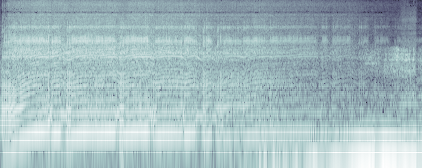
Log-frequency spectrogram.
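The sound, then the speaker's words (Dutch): A chainsaw roars steadily, its engine droning with slight rises and dips as it bites into a tree being cut down, ending in a deeper rumbling thud like the tree giving way. “We halen de boom weg. We hebben de vergunning gekregen. Annabel, dit heeft toch geen enkele zin? Dit is... Zagen alsjeblieft die boom.”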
